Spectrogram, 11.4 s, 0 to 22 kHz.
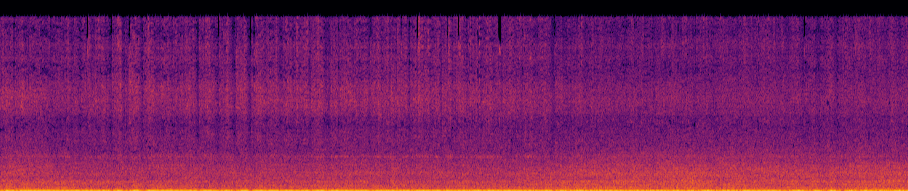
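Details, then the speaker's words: Hellcat Charger with a Hellion twin-turbo kit idling with a deep, steady V8 rumble and audible turbos after the exhaust was finished and the flange changed; the earlier ticking from exhaust leaks is gone. "You guys hear how quiet the motor is? Listen. Wow, you can hear the turbos more and everything."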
